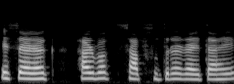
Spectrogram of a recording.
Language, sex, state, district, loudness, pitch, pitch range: Hindi, female, Bihar, Samastipur, -17 LUFS, 255 Hz, 250-270 Hz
